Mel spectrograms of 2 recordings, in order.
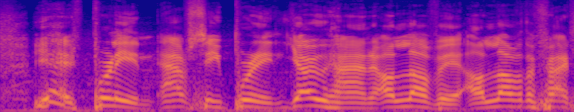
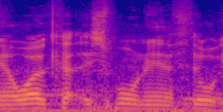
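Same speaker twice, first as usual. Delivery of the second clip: usual speaking voice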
